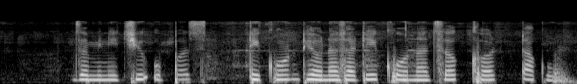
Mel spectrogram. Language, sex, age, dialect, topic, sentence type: Marathi, female, 18-24, Varhadi, agriculture, question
